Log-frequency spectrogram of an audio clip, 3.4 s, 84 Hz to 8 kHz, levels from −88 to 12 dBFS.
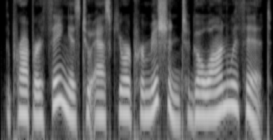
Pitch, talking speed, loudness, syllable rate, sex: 205 Hz, 230 wpm, -15 LUFS, 4.9 syllables/s, female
